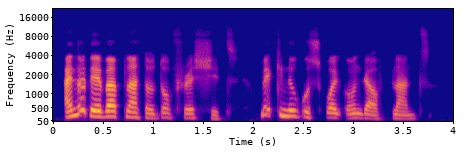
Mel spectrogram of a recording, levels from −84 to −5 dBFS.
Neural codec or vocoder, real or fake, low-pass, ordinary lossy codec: codec, 24 kHz, 0.9 kbps, WavTokenizer, large speech release; fake; none; none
